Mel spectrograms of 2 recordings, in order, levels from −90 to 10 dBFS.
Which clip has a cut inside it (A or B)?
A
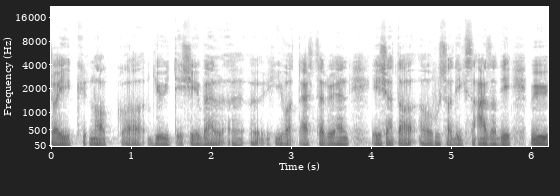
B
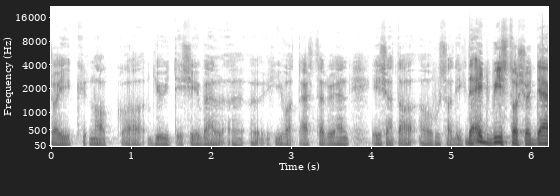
B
